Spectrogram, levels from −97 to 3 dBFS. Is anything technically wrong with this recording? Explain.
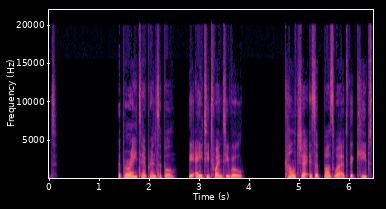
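No, nothing technically wrong can be heard anywhere in this speech recording.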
